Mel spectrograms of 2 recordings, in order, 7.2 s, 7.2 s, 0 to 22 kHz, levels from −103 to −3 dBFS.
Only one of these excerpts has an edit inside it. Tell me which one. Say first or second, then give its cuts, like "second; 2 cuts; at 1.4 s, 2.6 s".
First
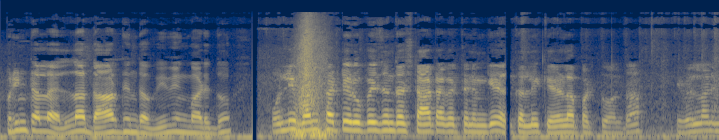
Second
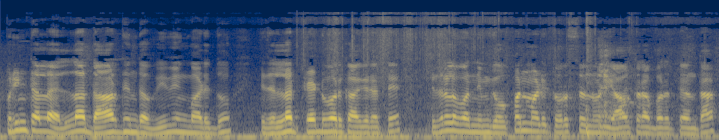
first; 2 cuts; at 2.5 s, 5.1 s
